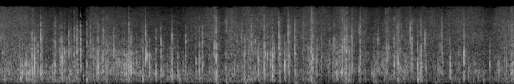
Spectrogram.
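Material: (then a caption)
Paper. Long nails tap and scratch across a crumpled sheet of brown kraft packing paper lying flat, moving over the sheet. The result is a steady stream of dry, crackling taps and papery scrapes with a bright, crisp edge and almost no low end.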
